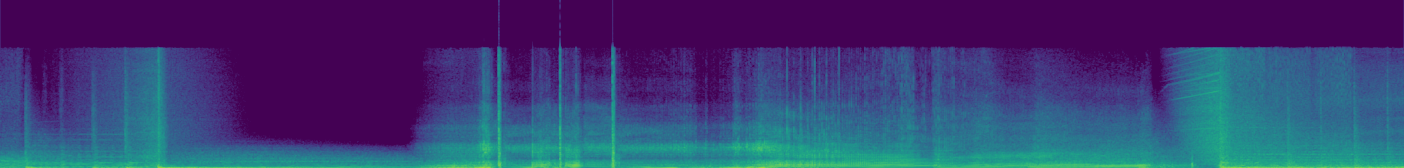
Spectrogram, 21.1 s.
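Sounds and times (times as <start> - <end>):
car engine revving hard: 6.7 - 17.4.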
